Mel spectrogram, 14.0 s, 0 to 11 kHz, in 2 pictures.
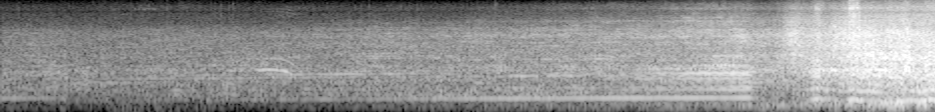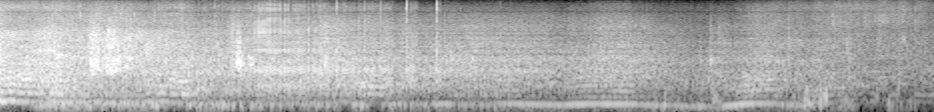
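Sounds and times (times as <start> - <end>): rally car engine at high revs: 2.3 - 14.0
car passing at full speed: 3.6 - 14.0
engine cracks: 6.7 - 10.7.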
